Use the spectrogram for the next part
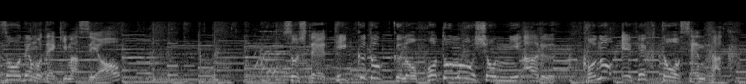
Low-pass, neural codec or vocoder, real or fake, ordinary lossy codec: none; none; real; none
